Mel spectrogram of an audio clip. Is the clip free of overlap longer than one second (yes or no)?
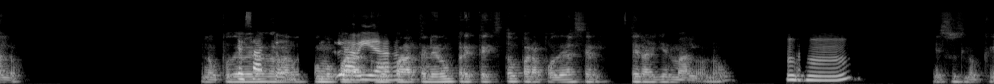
no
